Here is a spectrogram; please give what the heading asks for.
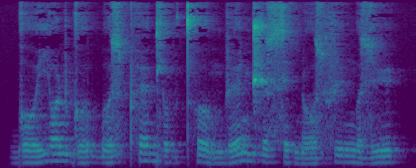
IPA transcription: ɡ o j o ɳ ɡ ʊ ɓ ʊ z pʰ ø ɡ j ʊ ɡ t̪ʰ ʊ m b ø n d͡ʒ ʊ z s ɪ ɡ ɳ o z f y ŋ ʊ z y

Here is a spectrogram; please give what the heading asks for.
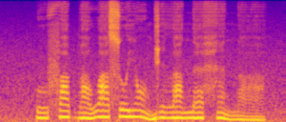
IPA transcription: k͡p u˧ f a˦ b a˧ w a˦ s u˦ j ɔ̃˦˨ ɡ i˧ l a˦ n ɛ˦ h ɛ̃˦˨ n a˨

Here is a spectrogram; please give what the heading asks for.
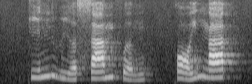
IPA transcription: k i˧˥ n v i˨˩˨ ə̯ s a˧˥ m f ə˨˩˨ ŋ | k ɔ˨˩˦ j ŋ a˦˥ t̚

